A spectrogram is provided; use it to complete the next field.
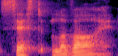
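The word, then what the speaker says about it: c'est la vie: I should say that like a French person CEST Levi the French get uh very upset if you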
